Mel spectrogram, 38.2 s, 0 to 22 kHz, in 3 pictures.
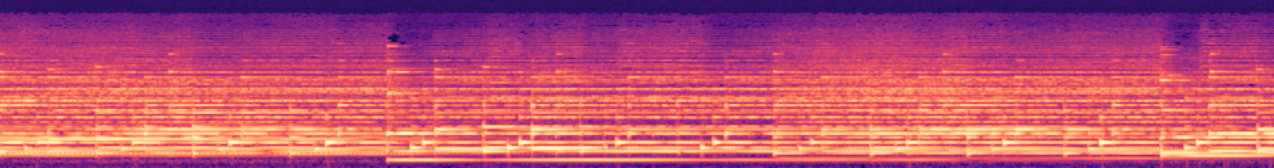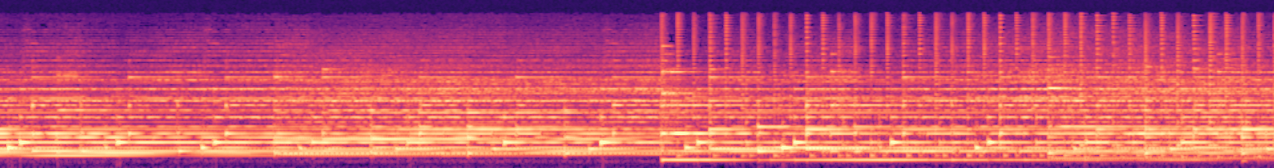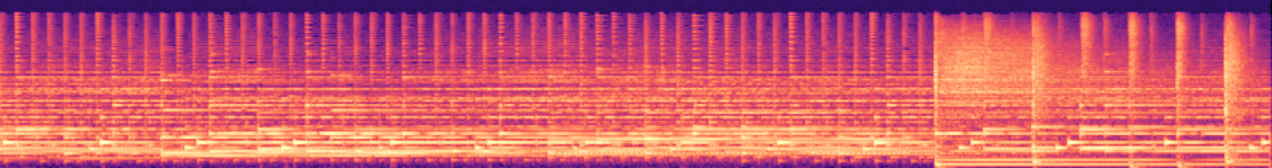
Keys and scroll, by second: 1.3 z, 2.2 1, 3.7 1, 12.7 alt+x, 17.5 alt+x, 18.2 ctrl+z, 20.4-21.9 typing, 27.6 ctrl+z, 30.1 Delete, 33.4 f, 33.9 ctrl+c, 38.0 F4.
